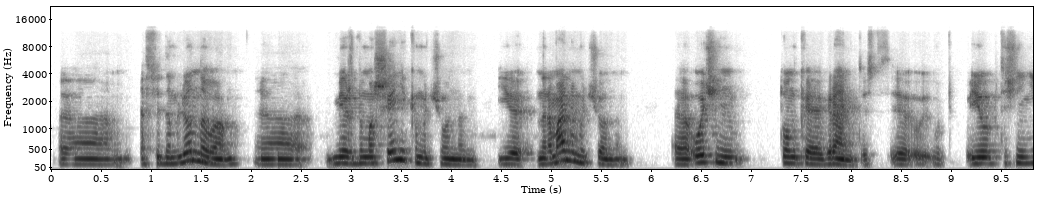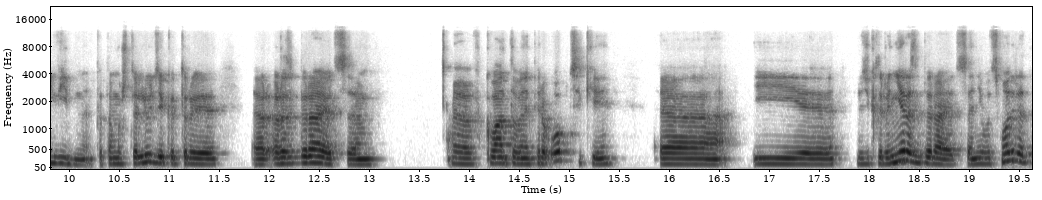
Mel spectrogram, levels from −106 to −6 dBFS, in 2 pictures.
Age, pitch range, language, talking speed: 20-39, 130-155 Hz, Russian, 100 wpm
